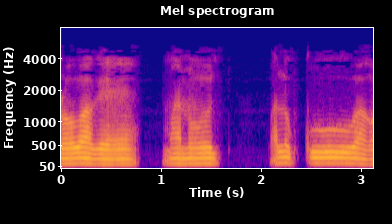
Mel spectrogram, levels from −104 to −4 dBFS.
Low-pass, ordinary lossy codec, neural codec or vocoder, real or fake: 7.2 kHz; MP3, 24 kbps; codec, 24 kHz, 6 kbps, HILCodec; fake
